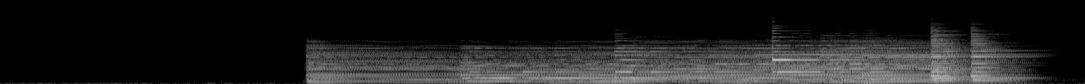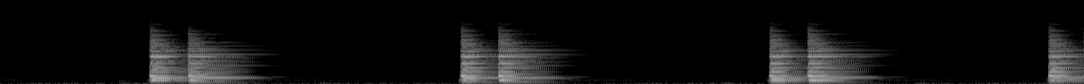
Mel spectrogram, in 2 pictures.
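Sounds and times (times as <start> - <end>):
piano: 3.1 - 10.5, 12.4 - 13.4, 15.5 - 16.5, 18.6 - 19.6, 21.4 - 21.6.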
